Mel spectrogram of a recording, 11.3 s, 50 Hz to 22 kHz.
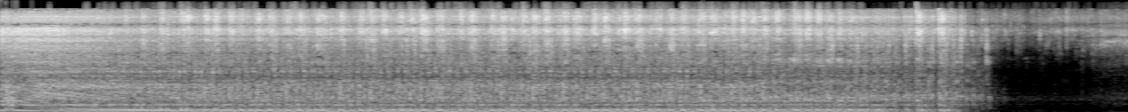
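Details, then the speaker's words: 1992 Lund Pro-V outboard running rough with a fast uneven knock before cutting out; owner suspects rod knock or piston slap, unconfirmed; runs slow, light blue smoke, carb thought tuned right. "making a knocking sound I'll go better rod knock or what or a piston slap don't like the way she spouts"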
